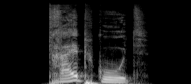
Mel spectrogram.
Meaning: flotsam, floating debris
- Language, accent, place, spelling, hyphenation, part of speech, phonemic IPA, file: German, Germany, Berlin, Treibgut, Treib‧gut, noun, /ˈtʁaɪ̯pɡuːt/, De-Treibgut.ogg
